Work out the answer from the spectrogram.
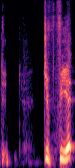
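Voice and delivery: imitating a furious man tripping on words, high and loud; stammer, then burst out with a mock-angry question; angry stutter. Enraged man confronts narrator in line, mock angry stuttering. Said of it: "he's already stuttering, like, he's already so mad".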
